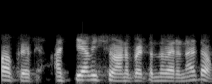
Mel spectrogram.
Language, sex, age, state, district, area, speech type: Malayalam, female, 45-60, Kerala, Kottayam, rural, conversation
